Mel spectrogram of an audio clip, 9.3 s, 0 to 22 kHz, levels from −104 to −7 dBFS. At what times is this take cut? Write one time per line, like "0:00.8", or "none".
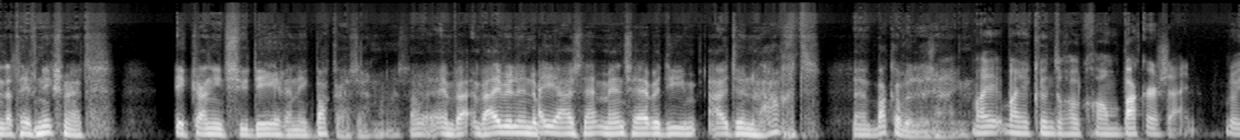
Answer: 0:02.3
0:04.0
0:06.4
